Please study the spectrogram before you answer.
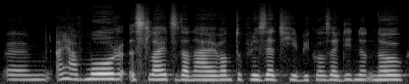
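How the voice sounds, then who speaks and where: Halting presenter, mature voice. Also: mid-range voice, completely flat delivery, warm tone. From Belgium. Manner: halting, self-correcting non-native English phrasing. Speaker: project work package leader, conference presenter. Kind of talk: informal conference presentation.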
